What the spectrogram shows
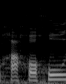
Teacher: Aquí, por ejemplo, con las 2 manos hacemos como que ruge, ¿de acuerdo? Es un fonema velar, por lo tanto, hacemos referencia a la zona donde se produce. Y el sonido también que hace pues como una fricación, que es como se produce, ¿no?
